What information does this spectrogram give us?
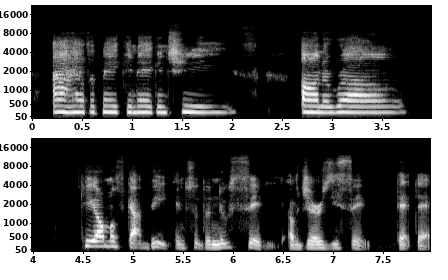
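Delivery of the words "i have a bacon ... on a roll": slow, small, put-on flirty voice. Imitating the husband, a big flirt, doing Joseph's little flirty voice. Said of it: "he does this little voice".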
